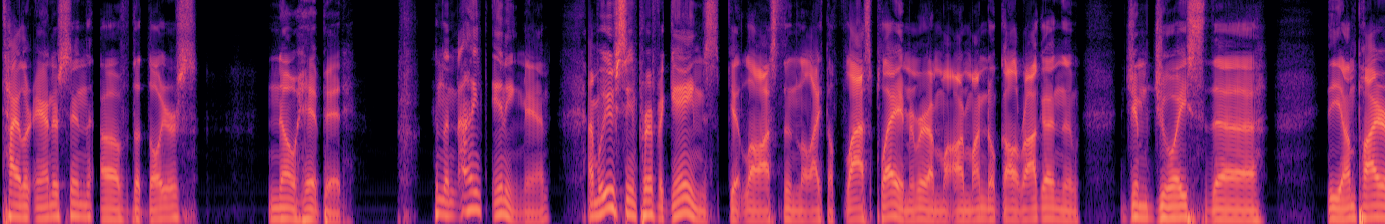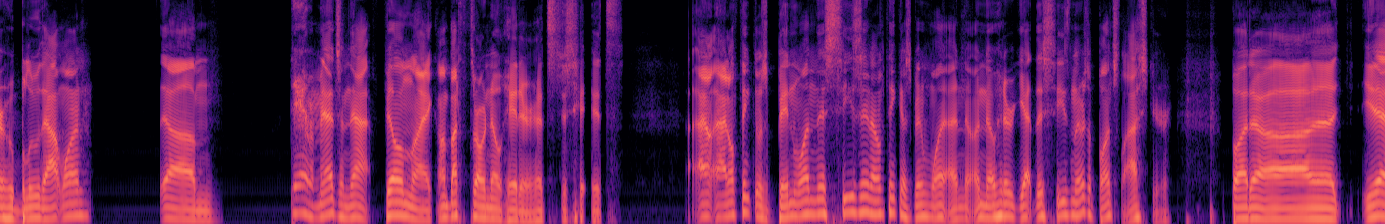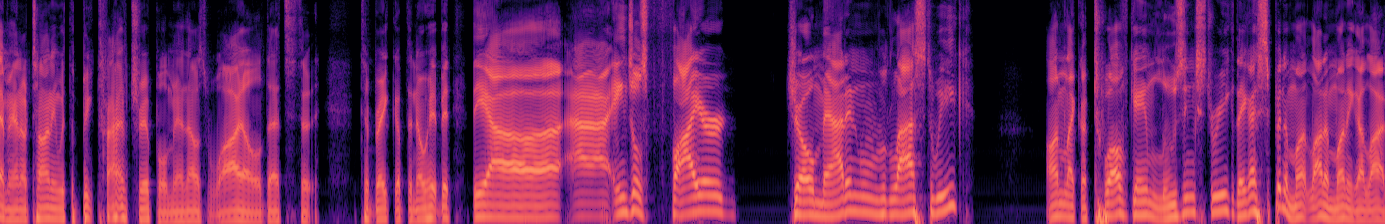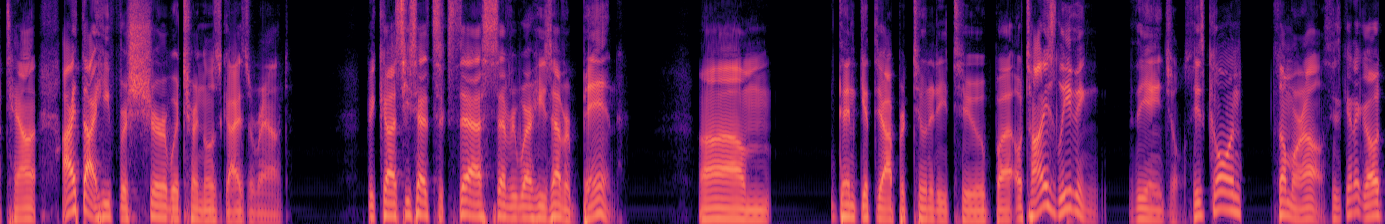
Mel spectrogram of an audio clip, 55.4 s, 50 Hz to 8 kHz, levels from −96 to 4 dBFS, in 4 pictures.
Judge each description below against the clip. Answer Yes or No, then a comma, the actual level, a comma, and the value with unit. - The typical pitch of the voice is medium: No, low, 100 Hz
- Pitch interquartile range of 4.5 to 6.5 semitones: Yes, wide, 5.6 semitones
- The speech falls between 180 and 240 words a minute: Yes, average, 185 wpm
